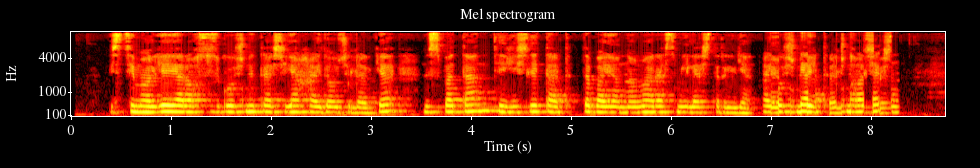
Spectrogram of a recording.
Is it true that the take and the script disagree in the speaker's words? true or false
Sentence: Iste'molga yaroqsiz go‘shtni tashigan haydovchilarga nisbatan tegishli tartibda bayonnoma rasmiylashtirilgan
true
